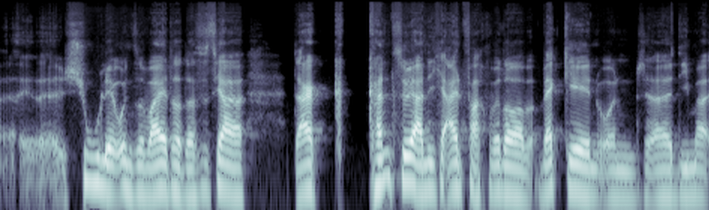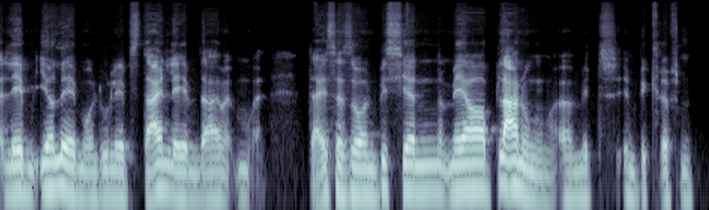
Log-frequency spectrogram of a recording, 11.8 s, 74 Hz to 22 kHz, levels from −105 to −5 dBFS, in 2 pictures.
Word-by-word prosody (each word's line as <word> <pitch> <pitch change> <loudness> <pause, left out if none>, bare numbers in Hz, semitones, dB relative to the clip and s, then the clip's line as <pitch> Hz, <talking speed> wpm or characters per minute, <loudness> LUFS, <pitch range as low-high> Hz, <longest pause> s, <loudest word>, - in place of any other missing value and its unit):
äh, 470 -5 -12
Schule 155 -7 +1
und 135 -3 0
so 125 -1 -3
weiter. 125 +1 +5
Das 115 +1 -3
ist 130 -3 -10
ja 120 -5 +4 0.4
da - - +5
k - - -13 0.2
kannst 155 +4 +1
du 165 - +6
ja 155 -6 +8
nicht 130 0 0
einfach 130 -2 0
wieder 120 -4 +2
weggehen 130 -3 +1
und, 110 0 -7
äh, 110 0 -3
die 115 +1 -6
ma 115 -1 -3
leben 120 -1 -2
ihr 135 0 0
Leben, 120 -6 +1
und 105 0 -9
du 110 - -7
lebst 105 -1 -7
dein 130 +1 +1
Leben. 105 -3 -3
Da 105 - -4
m 110 +1 -15 0.5
da - - -8
ist - - -6
ja 120 - 0
so 115 +1 -1
'n 110 -2 -5
bisschen 125 -1 -3
mehr 130 +1 +2
Planung, 110 -8 +2
äh, 105 - -10
mit 105 +1 -14
inbegriffen. 105 -2 -12
120 Hz, 215 wpm, -23 LUFS, 110-130 Hz, 0.5 s, ja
